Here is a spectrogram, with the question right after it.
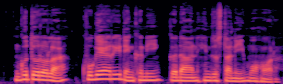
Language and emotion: Bodo, neutral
